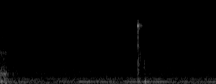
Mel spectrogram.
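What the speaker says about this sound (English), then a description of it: "filter out the occupied units by clicking filter and show only vacant units, and then hit OK" A single faint computer mouse click sounds once near the middle, set against a quiet low hum.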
